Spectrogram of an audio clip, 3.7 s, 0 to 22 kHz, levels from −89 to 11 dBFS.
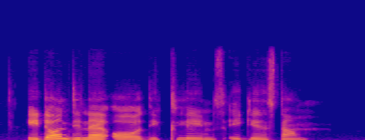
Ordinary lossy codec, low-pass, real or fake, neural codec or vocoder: none; 14.4 kHz; fake; codec, 44.1 kHz, 7.8 kbps, DAC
